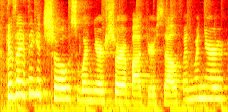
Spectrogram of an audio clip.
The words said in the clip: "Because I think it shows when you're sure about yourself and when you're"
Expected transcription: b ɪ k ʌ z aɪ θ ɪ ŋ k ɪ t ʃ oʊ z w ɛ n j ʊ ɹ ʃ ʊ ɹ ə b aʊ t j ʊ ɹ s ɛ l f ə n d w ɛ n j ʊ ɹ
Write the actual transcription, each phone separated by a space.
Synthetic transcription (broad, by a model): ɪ k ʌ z aɪ θ ɪ ŋ k ɪ t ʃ oʊ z w ɛ n j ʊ ɹ ʃ ʊ ɹ ə b aʊ t j ʊ ɹ s ɛ l f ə n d w ɛ n j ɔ ɹ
